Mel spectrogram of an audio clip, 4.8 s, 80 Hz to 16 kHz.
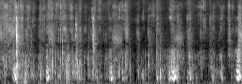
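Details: Scottish Deerhound pups, 16 days old, a litter of seven, nursing from their mother; soft irregular slurping and lip-smacking with a few sharp squeaks, quiet room with slight background noise.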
